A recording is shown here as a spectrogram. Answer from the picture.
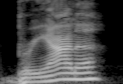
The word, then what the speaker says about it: Breonna: Say Breonna Taylor. Say, is it Breonna? Yeah, Breonna Taylor.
